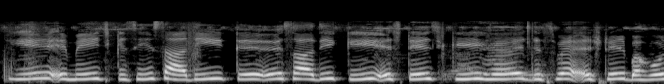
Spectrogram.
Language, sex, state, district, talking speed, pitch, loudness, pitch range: Hindi, female, West Bengal, Dakshin Dinajpur, 115 wpm, 245 Hz, -15 LUFS, 235-255 Hz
